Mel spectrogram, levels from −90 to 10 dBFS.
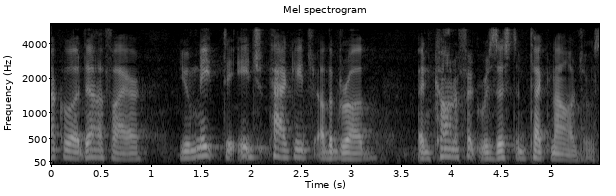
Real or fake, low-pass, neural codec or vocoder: fake; 5.4 kHz; codec, 24 kHz, 0.9 kbps, WavTokenizer, small release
